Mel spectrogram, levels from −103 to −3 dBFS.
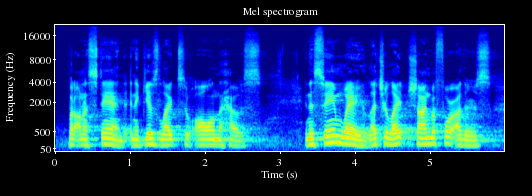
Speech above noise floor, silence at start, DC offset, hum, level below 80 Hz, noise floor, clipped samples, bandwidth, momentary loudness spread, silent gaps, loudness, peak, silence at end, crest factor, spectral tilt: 29 dB; 0.2 s; under 0.1%; none; -84 dBFS; -69 dBFS; under 0.1%; over 20 kHz; 9 LU; none; -40 LUFS; -22 dBFS; 0 s; 18 dB; -6 dB/octave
